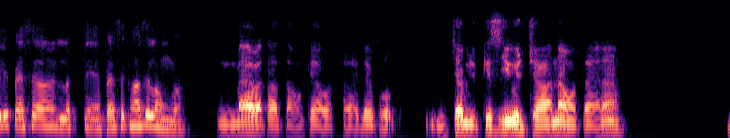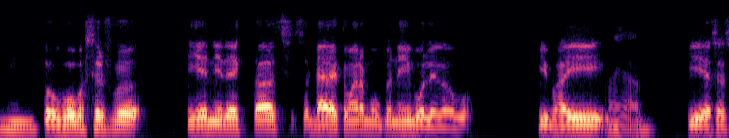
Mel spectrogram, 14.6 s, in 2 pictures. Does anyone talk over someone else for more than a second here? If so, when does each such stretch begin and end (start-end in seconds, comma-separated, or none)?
none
